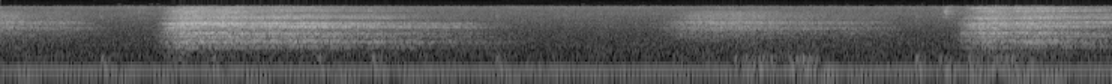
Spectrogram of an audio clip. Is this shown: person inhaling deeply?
yes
